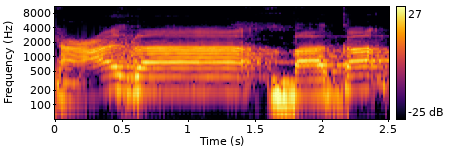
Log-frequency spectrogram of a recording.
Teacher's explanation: ذال کے آگے الف مدہ ہے، ذال کو ایک الف کے برابر لمبا کریں گے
